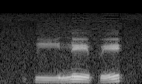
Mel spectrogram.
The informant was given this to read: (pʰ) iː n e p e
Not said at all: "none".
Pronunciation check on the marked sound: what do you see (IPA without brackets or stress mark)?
p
